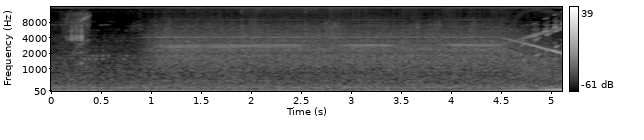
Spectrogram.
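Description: A handheld scanning device gives off a steady, faint electronic tone.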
